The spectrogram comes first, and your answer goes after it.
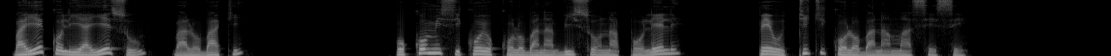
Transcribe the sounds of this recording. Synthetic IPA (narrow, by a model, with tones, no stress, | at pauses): ba˨je˦ko˨li˨ja˨je˦su˨ | ba˨lo˨ba˦ki˦ | o˨ko˦mi˦si˨ko˦jo˨ko˨lo˨ba˨na˨bi˦so˦na˨po˨le˦le˦ | pe˦o˨ti˦ki˦ko˨lo˨ba˨na˨ma˨se˨se˦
